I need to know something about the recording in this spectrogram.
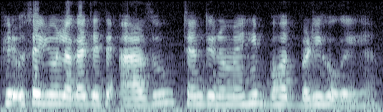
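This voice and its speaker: A woman narrates a romantic novel audiobook-style, with a bright, clear tone. Her reading is smooth and expressive, at an average pitch.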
